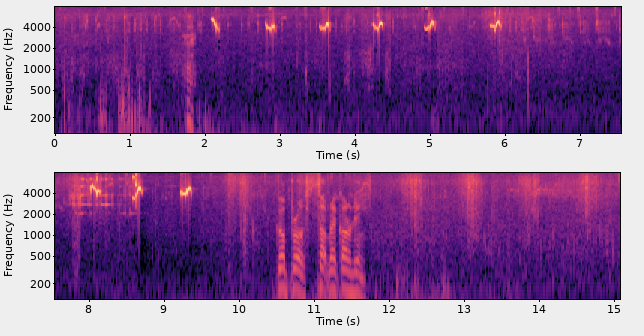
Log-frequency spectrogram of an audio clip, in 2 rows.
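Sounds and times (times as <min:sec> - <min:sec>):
sharp high-pitched bird calls: 0:02.0 - 0:09.5.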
